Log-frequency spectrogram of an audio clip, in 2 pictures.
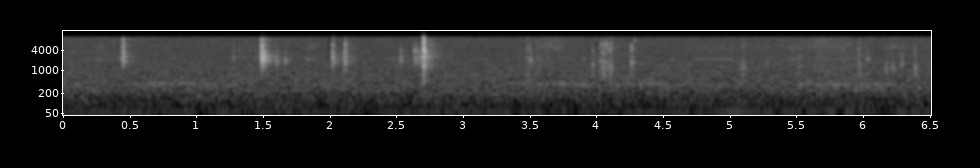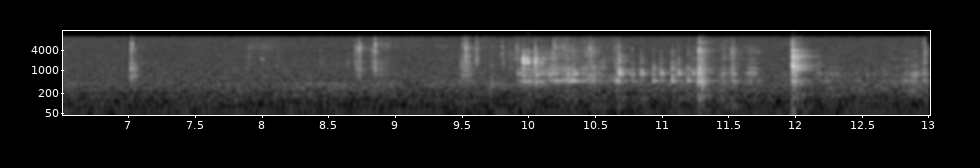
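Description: Scattered sharp clicks and taps of a Stanley ratcheting screwdriver, its metal shaft and bits being handled on a wooden table, then a dense run of clicking and rattling about ten seconds in.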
